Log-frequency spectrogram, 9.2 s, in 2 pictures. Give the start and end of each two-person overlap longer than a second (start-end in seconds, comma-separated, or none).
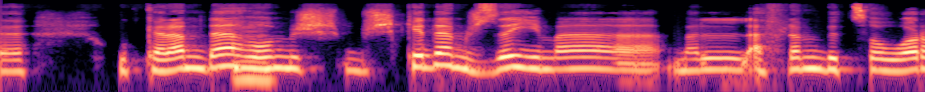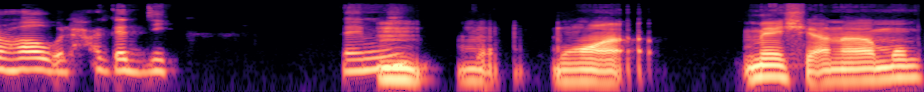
none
